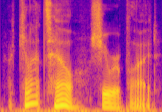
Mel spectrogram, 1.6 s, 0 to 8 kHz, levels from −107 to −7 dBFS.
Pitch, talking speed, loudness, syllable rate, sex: 100 Hz, 185 wpm, -17 LUFS, 5.0 syllables/s, male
